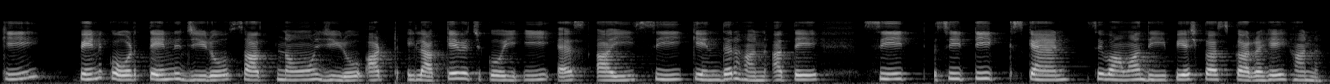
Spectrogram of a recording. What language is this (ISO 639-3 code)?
pan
